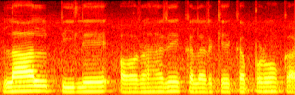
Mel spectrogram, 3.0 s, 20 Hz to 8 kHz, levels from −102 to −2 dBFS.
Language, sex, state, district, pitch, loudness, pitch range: Hindi, male, Uttar Pradesh, Lucknow, 140 Hz, -16 LUFS, 130-145 Hz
